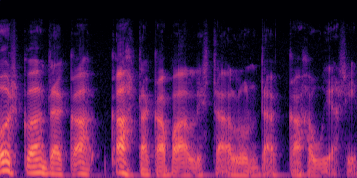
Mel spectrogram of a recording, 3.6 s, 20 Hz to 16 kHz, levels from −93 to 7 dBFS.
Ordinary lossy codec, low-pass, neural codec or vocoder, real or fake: none; 10.8 kHz; none; real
